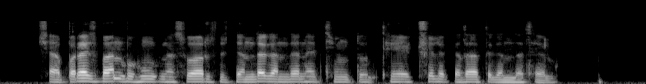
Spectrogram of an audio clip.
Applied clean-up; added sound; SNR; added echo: neural diffusion model UNIVERSE++.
